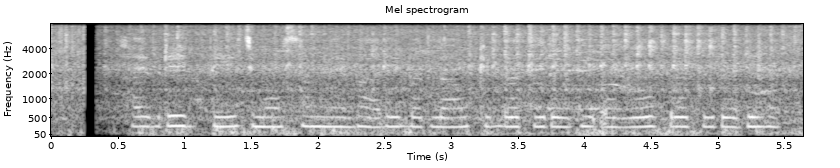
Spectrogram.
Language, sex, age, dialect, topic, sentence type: Bhojpuri, female, 18-24, Southern / Standard, agriculture, statement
